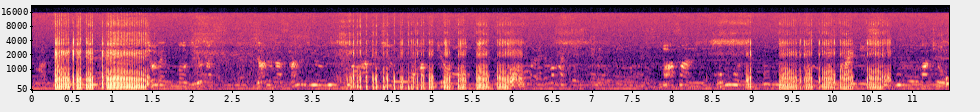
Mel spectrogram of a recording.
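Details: 6-year-old male pug snoring in sleep, a lifelong snorer who sometimes "laughs" while sleeping: irregular snorting and rattling noises, with quieter wheezy breaths between louder snorts.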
